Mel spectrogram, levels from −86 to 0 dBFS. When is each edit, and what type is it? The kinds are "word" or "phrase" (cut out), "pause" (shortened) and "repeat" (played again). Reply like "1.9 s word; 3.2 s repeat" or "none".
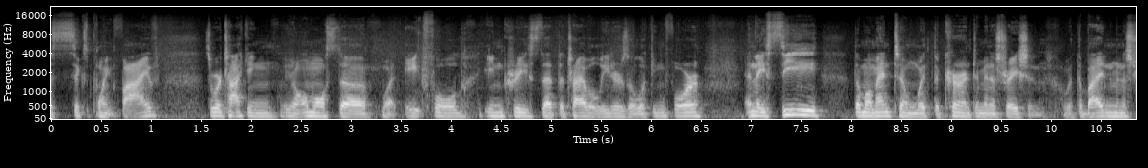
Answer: none

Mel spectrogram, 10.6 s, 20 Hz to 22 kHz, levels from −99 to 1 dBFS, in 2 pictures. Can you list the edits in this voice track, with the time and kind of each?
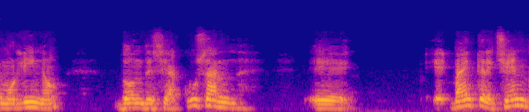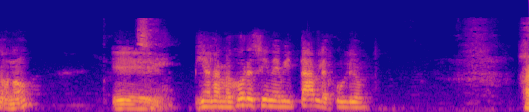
7.2 s pause

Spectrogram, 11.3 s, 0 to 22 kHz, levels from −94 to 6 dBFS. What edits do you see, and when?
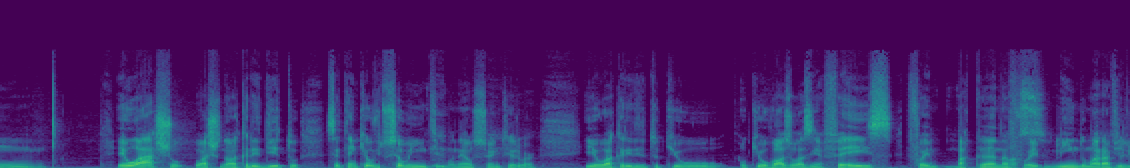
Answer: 2.0 s word; 3.8 s word; 7.3 s pause; 9.0 s pause

